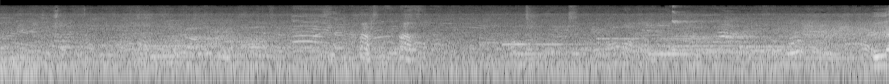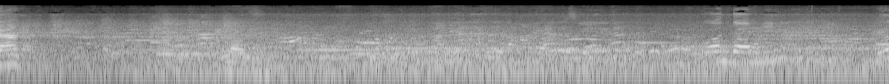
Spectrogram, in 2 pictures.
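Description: Water splashes as a sea lion swims.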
